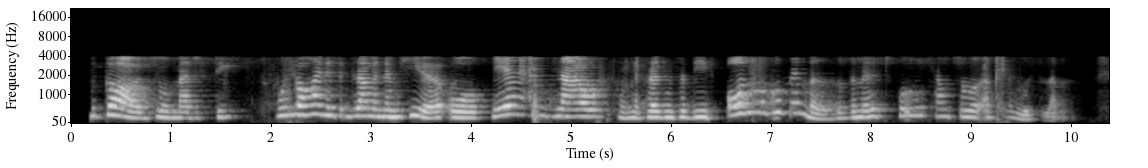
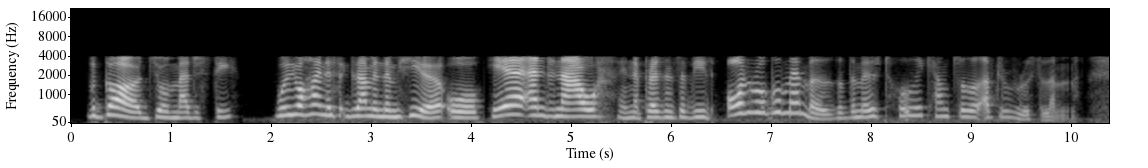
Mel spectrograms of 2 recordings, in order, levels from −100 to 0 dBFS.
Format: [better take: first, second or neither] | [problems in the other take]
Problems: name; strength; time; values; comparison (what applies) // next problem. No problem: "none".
second | noise reduction (neural mask model DeepFilterNet 3)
